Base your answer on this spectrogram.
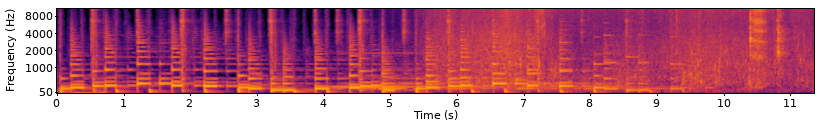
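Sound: ocean waves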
